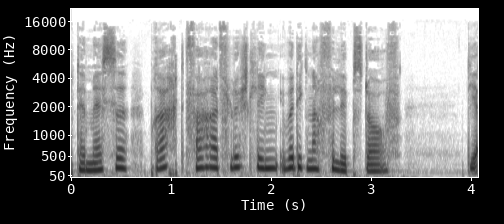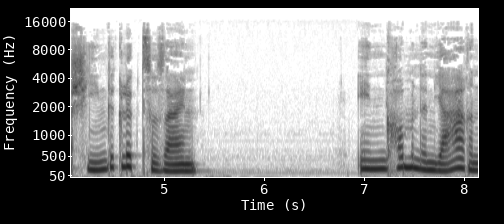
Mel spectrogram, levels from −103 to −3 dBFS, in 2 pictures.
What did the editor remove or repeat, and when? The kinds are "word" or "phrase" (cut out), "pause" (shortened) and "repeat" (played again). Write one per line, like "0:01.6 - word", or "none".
0:01.1 - word
0:01.5 - word
0:02.3 - word
0:04.1 - word
0:07.2 - word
